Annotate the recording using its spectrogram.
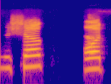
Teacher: Tahan suara dekat huruf qa. Kemudian dekat ta ni baru angin yang berlepas. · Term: hams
